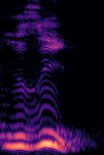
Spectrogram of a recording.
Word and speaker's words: easy: उसके बाद देखिए EASY ईजी, ईजी पढ़ेंगे दोस्तों, ई से ई लिखेंगे और SY का उच्चारण जी के रूप में, जा के रूप में करेंगे, ईजी हो जाएगा।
